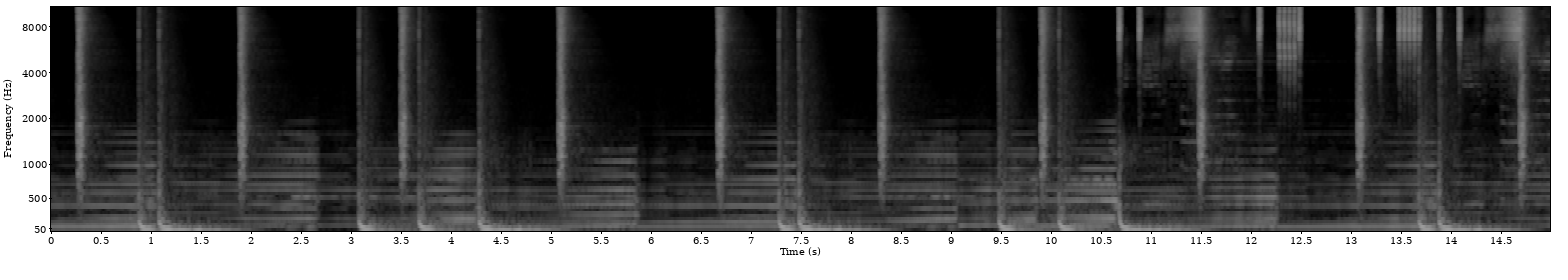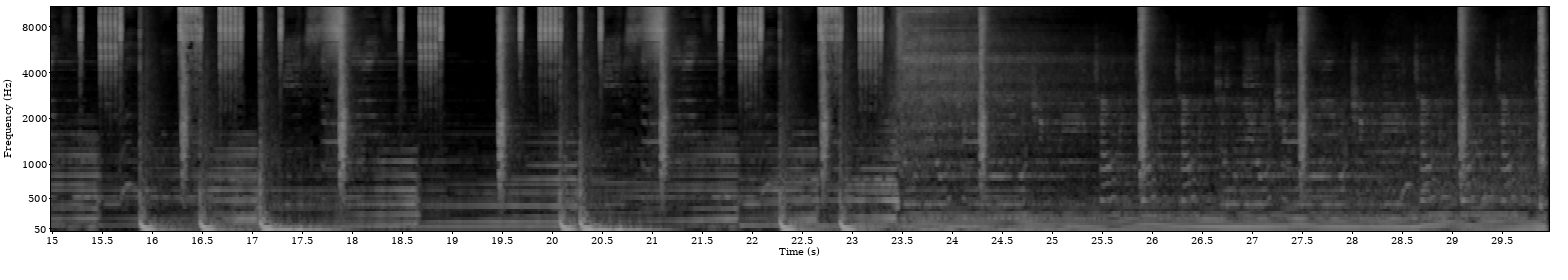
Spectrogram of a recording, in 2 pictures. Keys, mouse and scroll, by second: 7.3-10.1 drag, 10.1 alt+scroll down 1, 11.8 alt+scroll up 1, 12.1 click, 15.5 alt+scroll down 1, 16.0 click, 16.3 alt+scroll down 1, 16.5 scroll up 1, 16.8 click, 17.6 alt+scroll up 1, 18.3 click, 20.8 scroll down 1, 25.2 click, 25.7-26.7 alt+scroll up 1, 26.8 click, 28.6 click.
